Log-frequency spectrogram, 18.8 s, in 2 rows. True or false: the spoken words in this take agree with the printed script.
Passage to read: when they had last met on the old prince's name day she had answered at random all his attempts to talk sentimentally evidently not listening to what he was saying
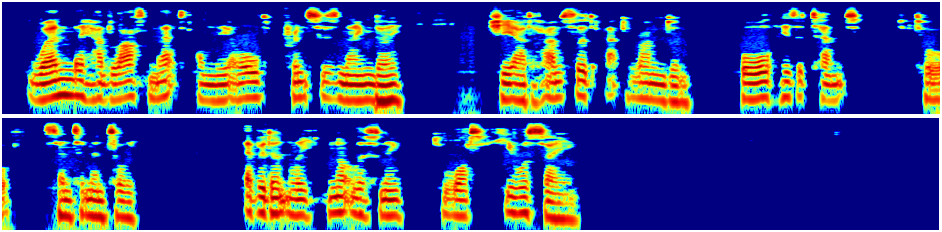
true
